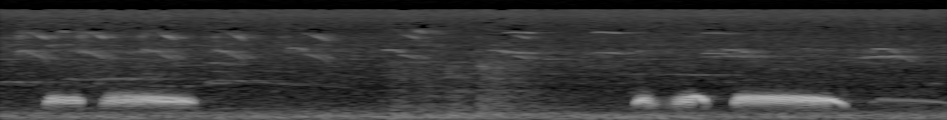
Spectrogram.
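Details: Decoy spotted dove from Lombok, used to lure wild doves, gives a short coo plus a long coo, pauses, then repeats with two short notes and a long drawn-out coo; faint high bird chirps behind.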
